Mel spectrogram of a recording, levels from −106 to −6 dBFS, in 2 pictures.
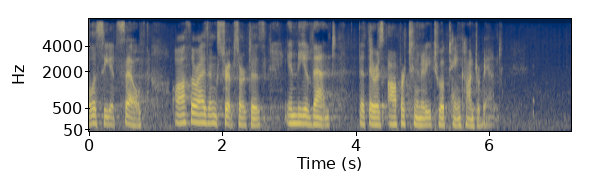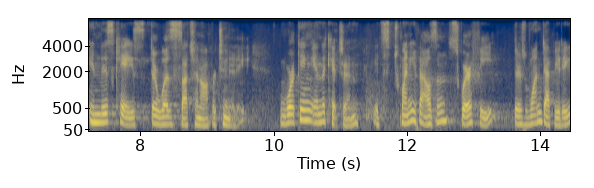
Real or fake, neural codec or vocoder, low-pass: fake; codec, 16 kHz, 4 kbps, X-Codec, HuBERT features, trained on general audio; 7.2 kHz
